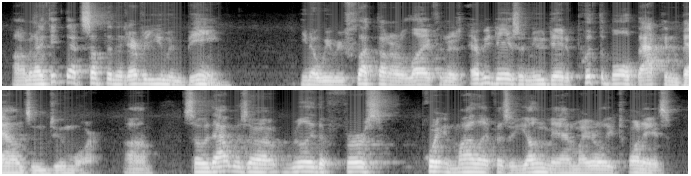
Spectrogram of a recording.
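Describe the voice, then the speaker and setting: A man with a fairly high pitch and a dark, mellow tone talks at a fairly quick pace, sounding somewhat breathy, with ordinary pitch variation. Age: 60s. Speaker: company CEO and author. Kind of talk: interview.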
